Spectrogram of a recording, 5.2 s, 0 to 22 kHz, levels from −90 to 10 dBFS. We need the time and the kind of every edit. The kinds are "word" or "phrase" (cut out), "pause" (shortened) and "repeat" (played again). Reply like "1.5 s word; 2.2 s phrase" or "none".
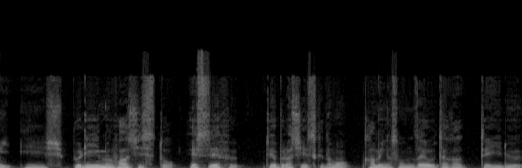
1.8 s pause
